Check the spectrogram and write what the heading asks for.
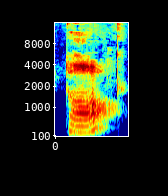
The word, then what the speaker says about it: talk: Aquí la L no se pronuncia, ¿sí? Vamos a ver cómo pronunciamos estas palabras. Talk, walk, should, could, have, palm.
